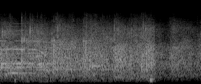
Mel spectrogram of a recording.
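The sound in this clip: A church audience applauds to welcome a pastor, with dense, steady clapping that dips slightly in loudness near the end.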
